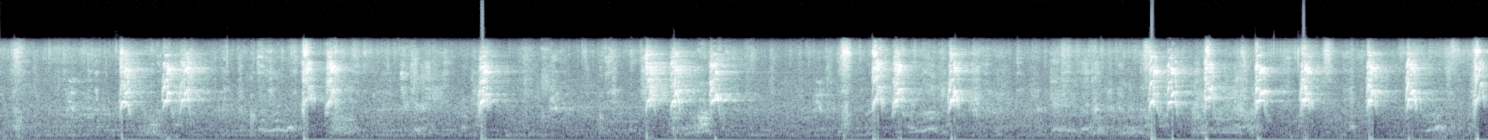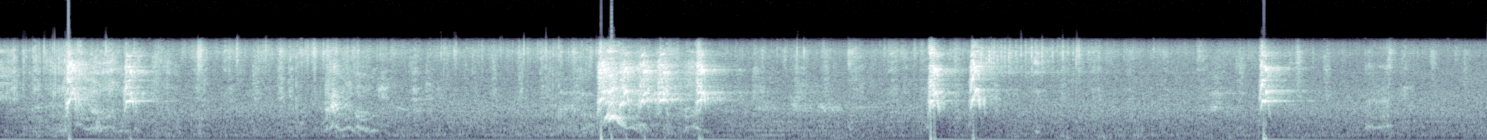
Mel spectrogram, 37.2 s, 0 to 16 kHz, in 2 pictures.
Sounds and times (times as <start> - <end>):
Bow-wow: 0.8 - 2.7, 3.8 - 4.5, 6.0 - 6.4, 8.1 - 9.4, 10.2 - 12.3, 14.3 - 18.8, 19.4 - 20.7, 26.0 - 27.9, 30.2 - 31.1, 33.8 - 35.0.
